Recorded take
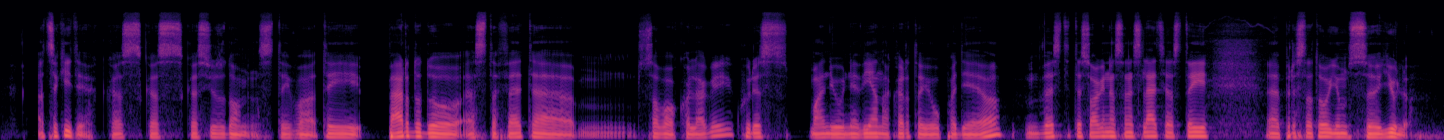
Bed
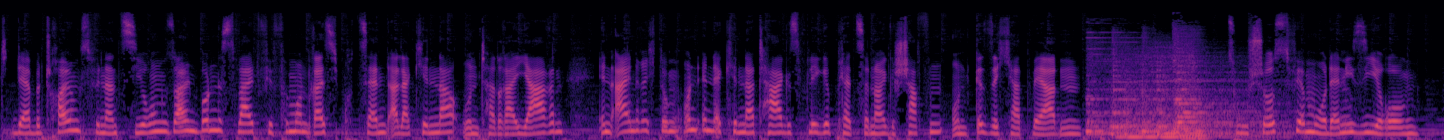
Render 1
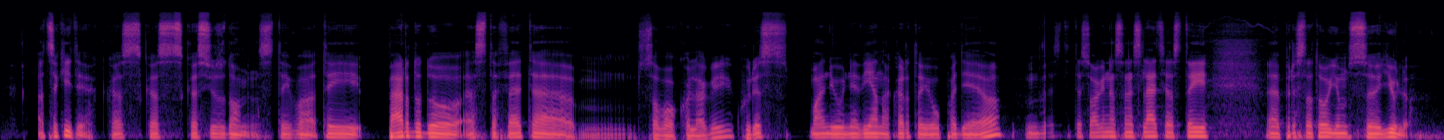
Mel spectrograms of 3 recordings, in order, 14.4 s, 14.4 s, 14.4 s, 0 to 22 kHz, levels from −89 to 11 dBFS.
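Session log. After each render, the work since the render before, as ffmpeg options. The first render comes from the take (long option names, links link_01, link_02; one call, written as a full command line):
ffmpeg -i in.wav -filter_complex "[0:a]asettb=1/sr,asplit=3[link_01][link_02][link_03];[link_01]atrim=end=1.744[link_04];[link_02]atrim=start=1.74:end=2.39,asetpts=PTS-STARTPTS,afade=type=in:duration=0.004:curve=qsin,afade=type=out:start_time=0.646:duration=0.004:curve=qsin,highshelf=frequency=5900:gain=9.5[link_05];[link_03]atrim=start=2.386[link_06];[link_04][link_05]acrossfade=duration=0.004:curve1=hsin:curve2=qsin[link_07];[link_07][link_06]acrossfade=duration=0.004:curve1=qsin:curve2=hsin,asettb=1/sr,asplit=3[link_08][link_09][link_10];[link_08]atrim=end=5.654[link_11];[link_09]atrim=start=5.65:end=7.55,asetpts=PTS-STARTPTS,afade=type=in:duration=0.004:curve=qsin,afade=type=out:start_time=1.896:duration=0.004:curve=qsin,afreqshift=-45[link_12];[link_10]atrim=start=7.546[link_13];[link_11][link_12]acrossfade=duration=0.004:curve1=hsin:curve2=qsin[link_14];[link_14][link_13]acrossfade=duration=0.004:curve1=qsin:curve2=hsin,asplit=2[link_15][link_16];[link_15]atrim=end=10.45,asetpts=PTS-STARTPTS,afade=type=out:start_time=10.446:duration=0.004:curve=hsin[link_17];[link_16]atrim=start=10.45,asetpts=PTS-STARTPTS,afade=type=in:duration=1.16:curve=qsin[link_18];[link_17][link_18]concat=n=2:v=0:a=1" out.wav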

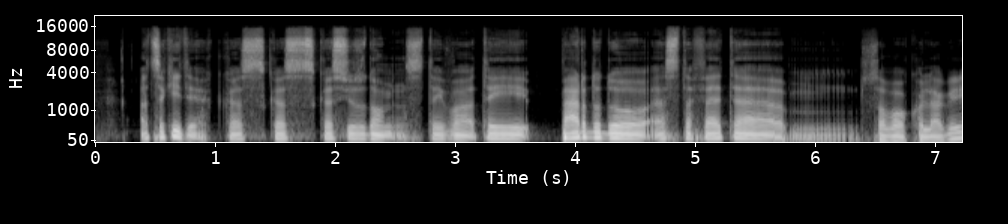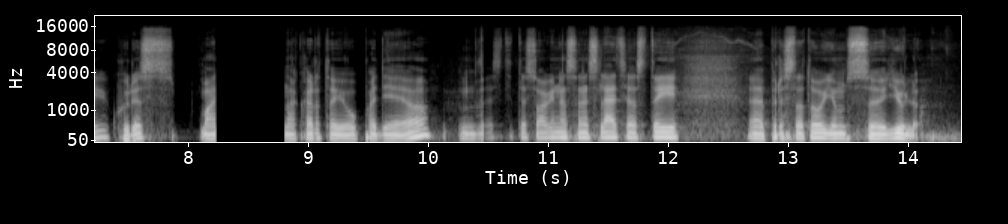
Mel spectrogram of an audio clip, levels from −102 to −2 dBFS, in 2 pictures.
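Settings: ffmpeg -i in.wav -filter_complex "[0:a]asettb=1/sr,asplit=3[link_01][link_02][link_03];[link_01]atrim=end=1.934[link_04];[link_02]atrim=start=1.93:end=2.37,asetpts=PTS-STARTPTS,afade=type=in:duration=0.004:curve=qsin,afade=type=out:start_time=0.436:duration=0.004:curve=qsin,bandreject=frequency=2800:width=11[link_05];[link_03]atrim=start=2.366[link_06];[link_04][link_05]acrossfade=duration=0.004:curve1=hsin:curve2=qsin[link_07];[link_07][link_06]acrossfade=duration=0.004:curve1=qsin:curve2=hsin,asettb=1/sr,asplit=3[link_08][link_09][link_10];[link_08]atrim=end=6.244[link_11];[link_09]atrim=start=6.24:end=7.41,asetpts=PTS-STARTPTS,afade=type=in:duration=0.004:curve=qsin,afade=type=out:start_time=1.166:duration=0.004:curve=qsin,bass=frequency=250:gain=-1,treble=frequency=4000:gain=-11[link_12];[link_10]atrim=start=7.406[link_13];[link_11][link_12]acrossfade=duration=0.004:curve1=hsin:curve2=qsin[link_14];[link_14][link_13]acrossfade=duration=0.004:curve1=qsin:curve2=hsin,asplit=3[link_15][link_16][link_17];[link_15]atrim=end=8.22,asetpts=PTS-STARTPTS,afade=type=out:start_time=8.216:duration=0.004:curve=hsin[link_18];[link_16]atrim=start=8.22:end=8.8,asetpts=PTS-STARTPTS,volume=0[link_19];[link_17]atrim=start=8.8,asetpts=PTS-STARTPTS,afade=type=in:duration=0.004:curve=hsin[link_20];[link_18][link_19][link_20]concat=n=3:v=0:a=1" out.wav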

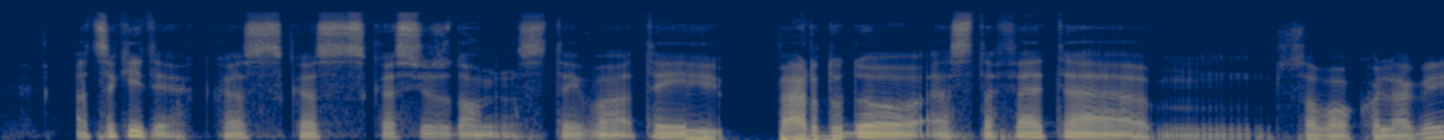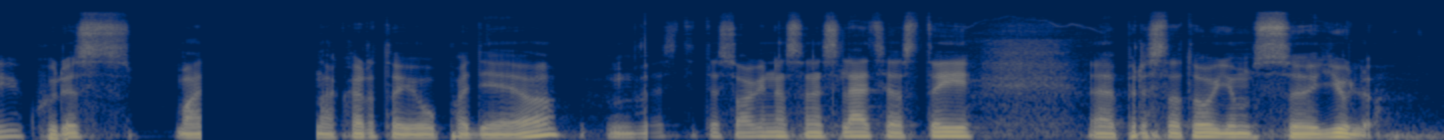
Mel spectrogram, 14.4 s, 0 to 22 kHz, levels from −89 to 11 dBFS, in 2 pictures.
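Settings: ffmpeg -i in.wav -filter_complex "[0:a]asettb=1/sr,asplit=3[link_01][link_02][link_03];[link_01]atrim=end=1.594[link_04];[link_02]atrim=start=1.59:end=2.37,asetpts=PTS-STARTPTS,afade=type=in:duration=0.004:curve=qsin,afade=type=out:start_time=0.776:duration=0.004:curve=qsin,lowshelf=frequency=180:gain=-9.5[link_05];[link_03]atrim=start=2.366[link_06];[link_04][link_05]acrossfade=duration=0.004:curve1=hsin:curve2=qsin[link_07];[link_07][link_06]acrossfade=duration=0.004:curve1=qsin:curve2=hsin,asettb=1/sr,asplit=3[link_08][link_09][link_10];[link_08]atrim=end=3.424[link_11];[link_09]atrim=start=3.42:end=4.2,asetpts=PTS-STARTPTS,afade=type=in:duration=0.004:curve=qsin,afade=type=out:start_time=0.776:duration=0.004:curve=qsin,afreqshift=-110[link_12];[link_10]atrim=start=4.196[link_13];[link_11][link_12]acrossfade=duration=0.004:curve1=hsin:curve2=qsin[link_14];[link_14][link_13]acrossfade=duration=0.004:curve1=qsin:curve2=hsin" out.wav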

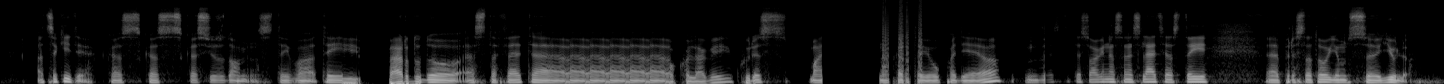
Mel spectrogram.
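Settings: ffmpeg -i in.wav -filter_complex "[0:a]asettb=1/sr,asplit=3[link_01][link_02][link_03];[link_01]atrim=end=8.824[link_04];[link_02]atrim=start=8.82:end=9.22,asetpts=PTS-STARTPTS,afade=type=in:duration=0.004:curve=qsin,afade=type=out:start_time=0.396:duration=0.004:curve=qsin,acrusher=bits=6:dc=4:mix=0:aa=0.000001[link_05];[link_03]atrim=start=9.216[link_06];[link_04][link_05]acrossfade=duration=0.004:curve1=hsin:curve2=qsin[link_07];[link_07][link_06]acrossfade=duration=0.004:curve1=qsin:curve2=hsin,asplit=7[link_08][link_09][link_10][link_11][link_12][link_13][link_14];[link_08]atrim=end=5.702[link_15];[link_09]atrim=start=5.498:end=5.702[link_16];[link_10]atrim=start=5.498:end=5.702[link_17];[link_11]atrim=start=5.498:end=5.702[link_18];[link_12]atrim=start=5.498:end=5.702[link_19];[link_13]atrim=start=5.498:end=5.702[link_20];[link_14]atrim=start=6.698[link_21];[link_15][link_16]acrossfade=duration=0.004:curve1=hsin:curve2=hsin[link_22];[link_22][link_17]acrossfade=duration=0.004:curve1=hsin:curve2=hsin[link_23];[link_23][link_18]acrossfade=duration=0.004:curve1=hsin:curve2=hsin[link_24];[link_24][link_19]acrossfade=duration=0.004:curve1=hsin:curve2=hsin[link_25];[link_25][link_20]acrossfade=duration=0.004:curve1=hsin:curve2=hsin[link_26];[link_26][link_21]acrossfade=duration=0.004:curve1=hsin:curve2=hsin" out.wav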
